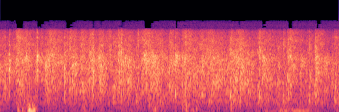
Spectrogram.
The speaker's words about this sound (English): And also, let's give a round of applause as normal to Annette and Brandon for their service here at Bella this morning. Thank you.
